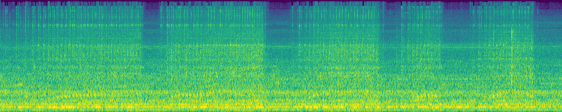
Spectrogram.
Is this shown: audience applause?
no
